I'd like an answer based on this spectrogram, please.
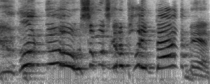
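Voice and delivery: acted, very high, freaked-out, panicked fretting. Mocking fans who get freaked out: mocking batman fans panicking.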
